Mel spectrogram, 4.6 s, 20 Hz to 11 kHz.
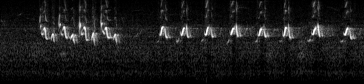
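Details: Outside a door on 31 March 2010, a mockingbird sings a fast burst of paired slurred notes, then a steady series of eight clear chirps about two per second.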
